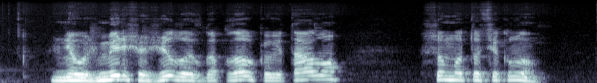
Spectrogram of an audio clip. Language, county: Lithuanian, Klaipėda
